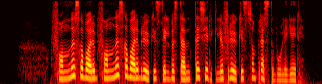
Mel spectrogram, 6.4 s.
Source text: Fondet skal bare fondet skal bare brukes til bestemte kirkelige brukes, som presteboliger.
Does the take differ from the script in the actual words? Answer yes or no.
no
